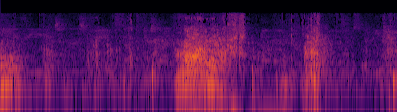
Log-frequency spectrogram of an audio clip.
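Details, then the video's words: Pet dog, a female, acting angry at a blanket indoors: rough growling grumbles and a louder harsh bark-like burst midway, with a woman's voice talking and praising nearby. "THE ANGRY BLANKET"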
